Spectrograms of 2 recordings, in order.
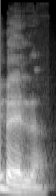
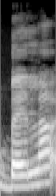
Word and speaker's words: belle: Termina a pronúncia no L. Tem gente que fala, é como bela, é como se fosse um A no português. Pode parecer no seu ouvido, mas na verdade é o fim da pronúncia do L, tá? Que esse L é bem pronunciado.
